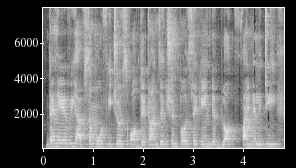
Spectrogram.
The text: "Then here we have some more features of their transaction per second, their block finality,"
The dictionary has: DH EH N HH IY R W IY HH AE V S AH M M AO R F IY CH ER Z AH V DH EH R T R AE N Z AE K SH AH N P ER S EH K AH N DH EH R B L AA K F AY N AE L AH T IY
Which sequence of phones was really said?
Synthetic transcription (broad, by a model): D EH N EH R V IY HH AE V S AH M M AO R F IY CH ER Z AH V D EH T R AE N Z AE K SH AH N P ER S EH K AH N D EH B L AA K F AY N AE L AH T IY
